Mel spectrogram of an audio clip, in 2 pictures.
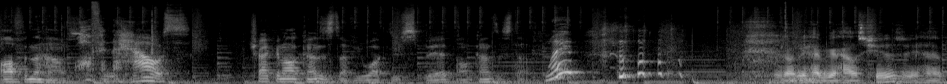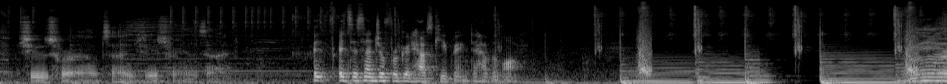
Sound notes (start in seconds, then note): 6.0 laughing; 15.4 upbeat music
